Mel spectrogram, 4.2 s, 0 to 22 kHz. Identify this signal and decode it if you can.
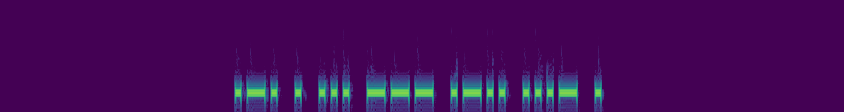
Morse code, heard as a keyed tone, about 40 wpm, 700 Hz. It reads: RESOLVE
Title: Seven Letter Words - 40wpm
